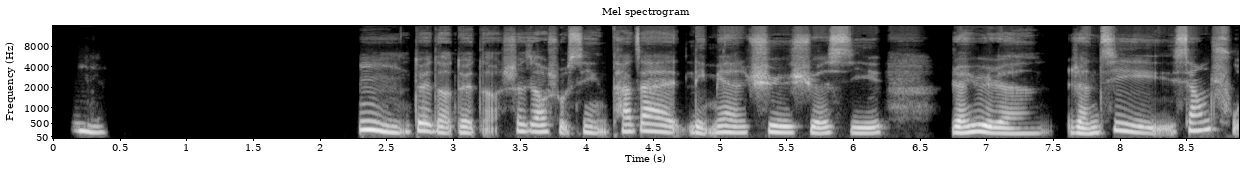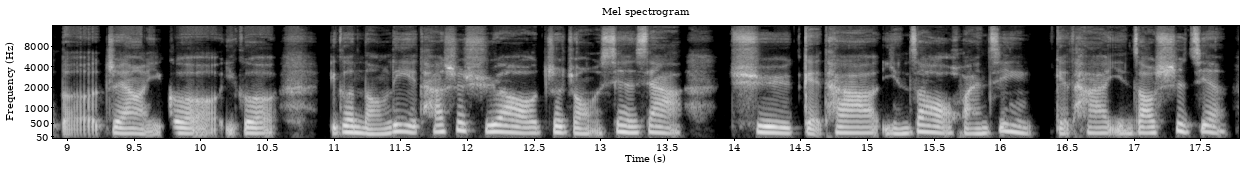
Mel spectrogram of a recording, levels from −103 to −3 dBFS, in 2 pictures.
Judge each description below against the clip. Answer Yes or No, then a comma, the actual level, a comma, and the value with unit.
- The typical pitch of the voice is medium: No, high, 195 Hz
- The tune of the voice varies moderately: Yes, average, 3.4 semitones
